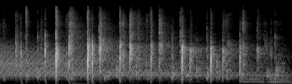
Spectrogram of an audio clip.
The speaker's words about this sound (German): Ähm, ja, euch nochmal vielen Dank. Äh, bitte einen Applaus für die zwei hier.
